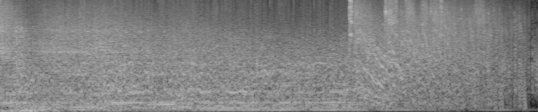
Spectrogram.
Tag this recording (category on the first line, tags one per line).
Sound effects > Experimental
edm
crack
lazer
hiphop
idm
otherworldy
impacts
zap
pop
laser
experimental
sfx
perc
impact
whizz
alien
fx
glitch
percussion
abstract
clap
glitchy
snap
